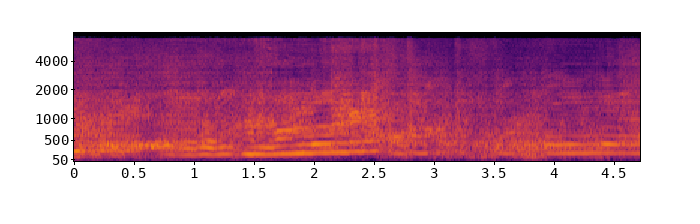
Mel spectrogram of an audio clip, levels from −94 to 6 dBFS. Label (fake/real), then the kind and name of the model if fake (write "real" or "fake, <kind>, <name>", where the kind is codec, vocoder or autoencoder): fake, codec, ZipCodec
